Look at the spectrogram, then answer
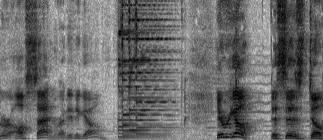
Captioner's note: Mario Selection Sound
